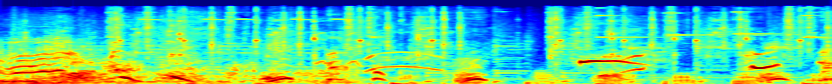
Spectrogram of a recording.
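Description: Wordless cartoon-character squeals and yelps, sliding up and down in pitch, over lively background music, with a few sharp clacks of wooden mousetraps snapping.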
